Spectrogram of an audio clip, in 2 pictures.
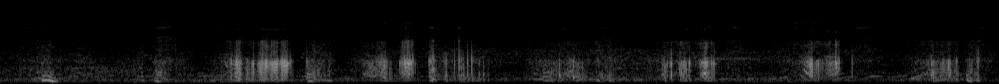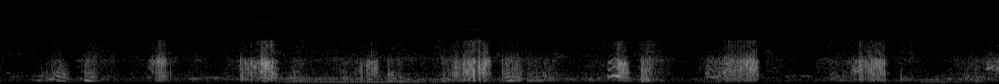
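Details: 3-week-old baby girl snoring in sleep: soft, rhythmic, fluttering rasp with each breath, about 20 breaths a minute.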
